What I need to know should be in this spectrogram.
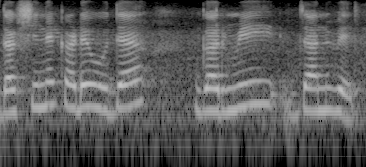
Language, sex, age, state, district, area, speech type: Marathi, female, 18-30, Maharashtra, Amravati, urban, read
